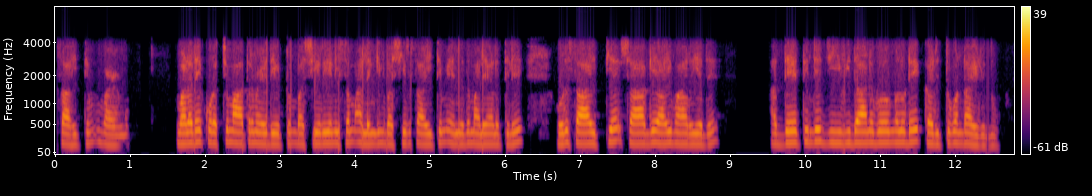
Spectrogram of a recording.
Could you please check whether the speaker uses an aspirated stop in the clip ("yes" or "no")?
no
